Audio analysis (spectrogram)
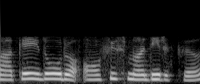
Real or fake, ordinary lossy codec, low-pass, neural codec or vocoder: fake; none; 3.6 kHz; codec, 16 kHz, 1 kbps, X-Codec, HuBERT features, trained on LibriSpeech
